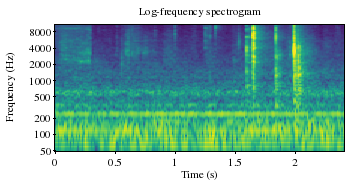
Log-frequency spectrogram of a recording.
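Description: Knife blade drawn through thin rolled fondant along a wooden ruler on a plastic cutting mat, a soft scraping hiss. Then three sharp clicks in the last half second, the first the loudest, as the ruler is lifted off the mat.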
